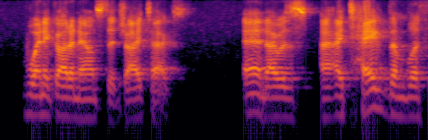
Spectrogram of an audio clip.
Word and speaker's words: GITEX: From there, we moved into BlackBerry Motion, which was announced at, I always forget how to pronounce this, GITEX or GTEX? Oh, yeah, I think GITEX in Dubai. GITEX, yeah.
